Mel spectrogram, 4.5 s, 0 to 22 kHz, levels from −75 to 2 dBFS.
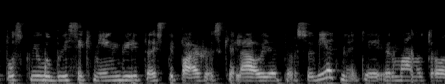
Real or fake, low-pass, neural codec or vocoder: real; 7.2 kHz; none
